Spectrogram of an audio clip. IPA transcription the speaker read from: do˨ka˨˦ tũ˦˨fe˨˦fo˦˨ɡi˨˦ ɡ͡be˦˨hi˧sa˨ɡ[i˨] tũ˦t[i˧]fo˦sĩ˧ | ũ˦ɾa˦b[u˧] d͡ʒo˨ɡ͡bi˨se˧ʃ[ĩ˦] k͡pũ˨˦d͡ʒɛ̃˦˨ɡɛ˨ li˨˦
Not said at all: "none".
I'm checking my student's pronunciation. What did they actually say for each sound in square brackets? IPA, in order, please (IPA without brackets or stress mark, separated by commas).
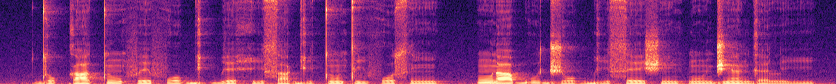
i˨˦, i˦, u˦˨, ĩ˨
